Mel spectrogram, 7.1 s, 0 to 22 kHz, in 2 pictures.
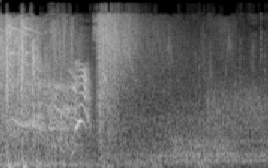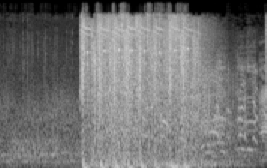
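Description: Rapid bursts of gunfire from the sci-fi shooter Mass Effect 2, loud and dense, dropping back briefly before another heavy volley erupts, with faint voices beneath.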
